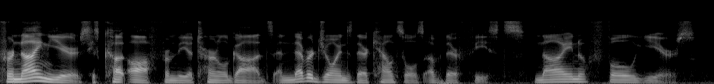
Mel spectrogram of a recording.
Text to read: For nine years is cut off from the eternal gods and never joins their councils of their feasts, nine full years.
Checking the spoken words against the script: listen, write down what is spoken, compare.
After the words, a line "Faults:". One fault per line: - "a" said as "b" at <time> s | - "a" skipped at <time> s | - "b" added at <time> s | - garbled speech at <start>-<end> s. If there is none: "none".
For nine years is cut off from the eternal gods and never joins their councils of their feasts, nine full years.
Faults:
none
